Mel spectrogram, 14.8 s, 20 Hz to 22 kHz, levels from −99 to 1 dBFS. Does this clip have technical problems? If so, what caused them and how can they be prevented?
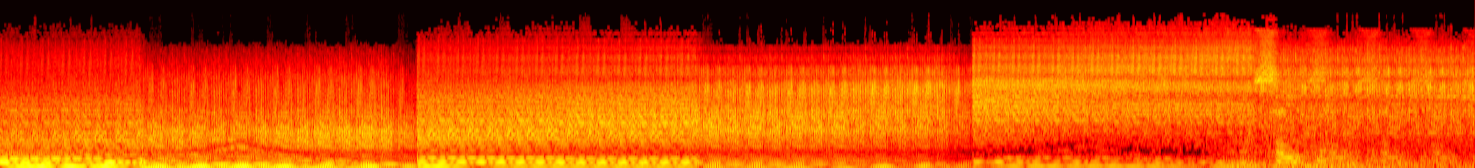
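No, this clip has no technical problems, so nothing caused any and there is nothing to prevent.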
